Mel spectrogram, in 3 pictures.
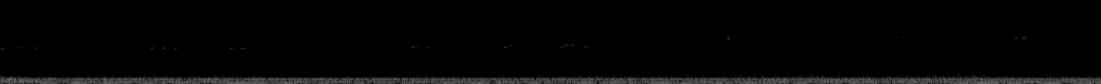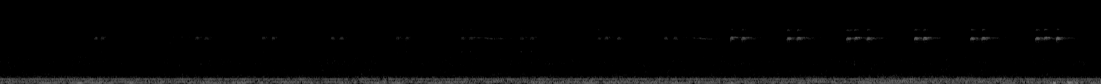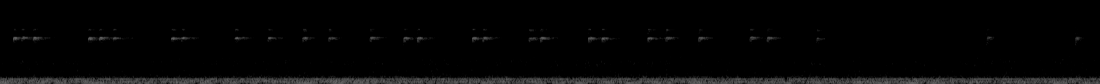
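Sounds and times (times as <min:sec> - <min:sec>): bird chirping: 0:01.5 - 0:02.6, 0:03.3 - 0:04.4, 0:08.9 - 0:10.4, 0:12.0 - 0:30.4, 0:31.8 - 0:32.1, 0:32.8 - 0:33.0.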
